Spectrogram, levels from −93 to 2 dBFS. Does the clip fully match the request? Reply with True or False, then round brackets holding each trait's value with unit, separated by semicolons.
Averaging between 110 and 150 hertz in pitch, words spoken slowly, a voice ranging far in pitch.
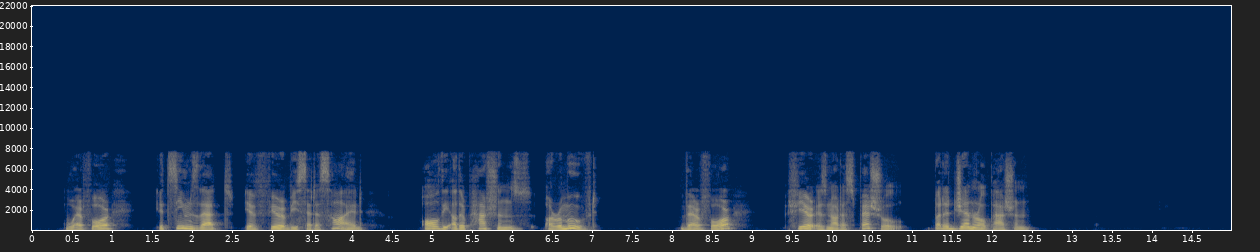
True (140 Hz; 100 wpm; 7.3 semitones)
